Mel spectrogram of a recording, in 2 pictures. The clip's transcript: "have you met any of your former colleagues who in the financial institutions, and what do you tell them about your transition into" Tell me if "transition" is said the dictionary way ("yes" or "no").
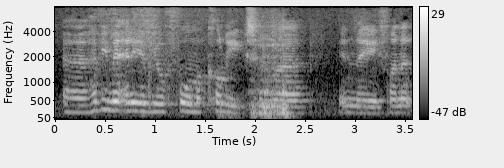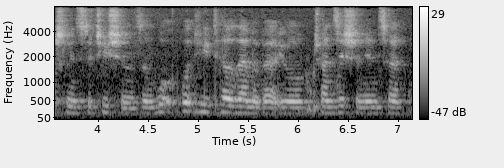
yes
